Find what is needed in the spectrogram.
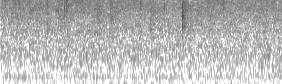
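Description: Faint steady hiss with a thin, steady low hum beneath it.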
